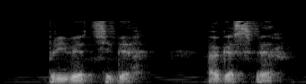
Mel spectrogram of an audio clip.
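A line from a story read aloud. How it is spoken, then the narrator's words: Barely audible whisper. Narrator (Russian): чуть слышно прошептали его окровавленные губы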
